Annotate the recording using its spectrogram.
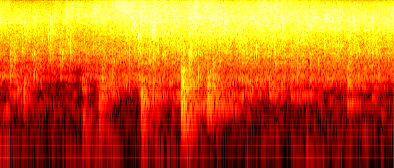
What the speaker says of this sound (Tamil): ஜீரகம் பொரியட்டும்.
